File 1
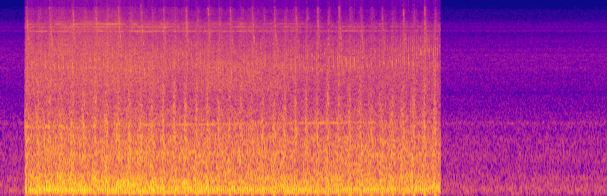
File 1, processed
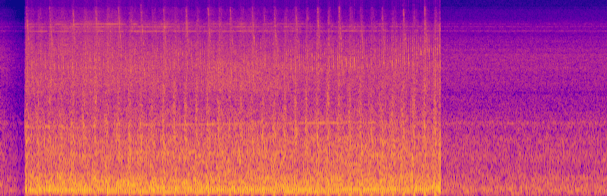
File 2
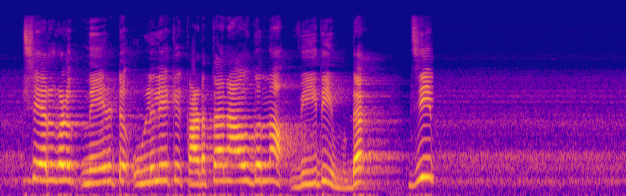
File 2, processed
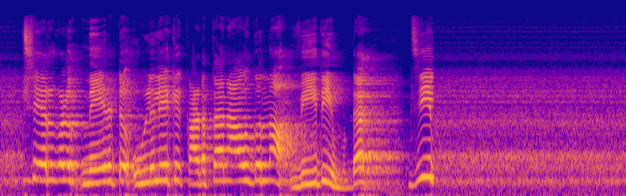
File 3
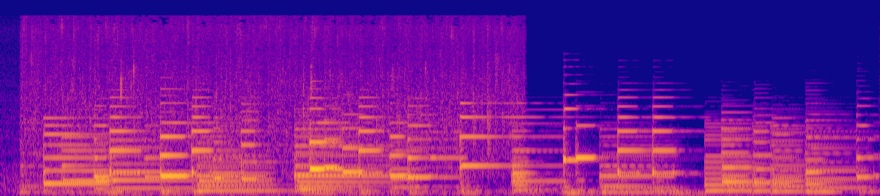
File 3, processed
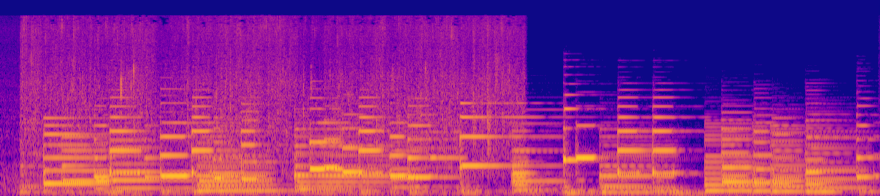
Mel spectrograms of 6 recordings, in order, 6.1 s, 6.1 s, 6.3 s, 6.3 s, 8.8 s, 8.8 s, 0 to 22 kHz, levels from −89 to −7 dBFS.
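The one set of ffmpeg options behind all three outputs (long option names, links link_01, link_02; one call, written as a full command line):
ffmpeg -i in.wav -af "equalizer=frequency=3700:width_type=o:width=0.77:gain=2,areverse,acompressor=threshold=-25dB:ratio=8,areverse,volume=7.5dB" out.wav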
